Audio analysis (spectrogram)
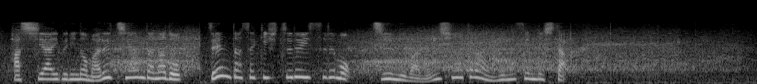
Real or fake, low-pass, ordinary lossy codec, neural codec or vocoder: fake; 7.2 kHz; none; codec, 16 kHz in and 24 kHz out, 1 kbps, XY-Tokenizer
